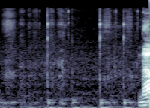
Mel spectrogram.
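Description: Stylus scratching and tapping on a writing tablet while a word is hand-written, a few faint short ticks. A man's voice starts near the end.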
